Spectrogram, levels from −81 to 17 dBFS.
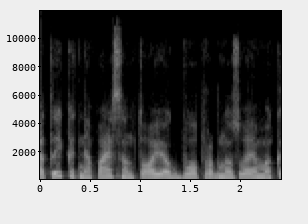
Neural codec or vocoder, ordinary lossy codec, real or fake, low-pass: none; Opus, 24 kbps; real; 9.9 kHz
